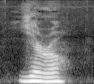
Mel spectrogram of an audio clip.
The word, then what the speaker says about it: gyro: Y-E-E, euro. – It's a gyro. It's a gyro. – It's a gyro on Long Island. I know, people like manipulated me. They're like, you're saying it wrong. And now I feel like I should say euro, but gyro is just how we say it, yeah.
